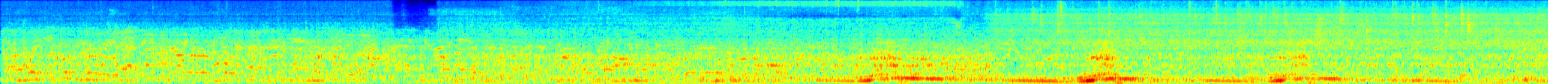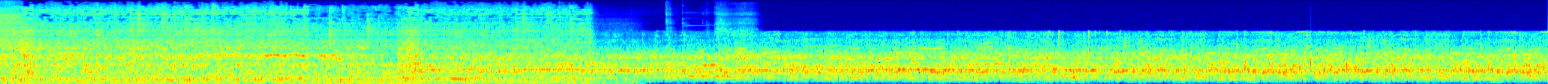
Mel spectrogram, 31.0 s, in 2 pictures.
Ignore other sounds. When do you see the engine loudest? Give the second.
11 s.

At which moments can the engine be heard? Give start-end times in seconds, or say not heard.
0.0-23.1.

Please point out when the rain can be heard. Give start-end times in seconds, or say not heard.
0.0-21.4.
